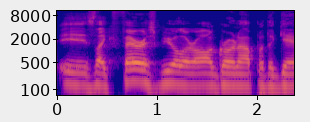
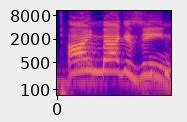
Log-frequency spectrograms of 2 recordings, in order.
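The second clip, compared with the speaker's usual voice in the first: mock boast; 11 semitones higher, 10 dB louder than usual. Mock proud announcement to Mom.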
